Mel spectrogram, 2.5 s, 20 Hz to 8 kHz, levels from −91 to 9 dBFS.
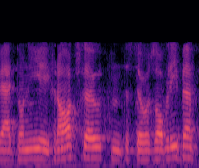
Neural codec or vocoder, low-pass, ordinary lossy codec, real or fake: codec, 16 kHz, 4.8 kbps, FACodec; 7.2 kHz; AAC, 16 kbps; fake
